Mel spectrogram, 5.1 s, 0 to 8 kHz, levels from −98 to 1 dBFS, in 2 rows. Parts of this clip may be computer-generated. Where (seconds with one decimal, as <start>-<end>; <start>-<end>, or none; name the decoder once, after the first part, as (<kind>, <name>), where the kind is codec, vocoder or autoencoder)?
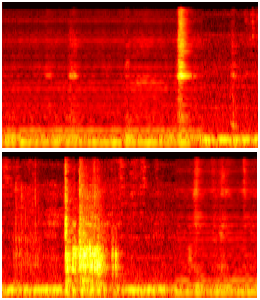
0.0-2.0 (vocoder, HiFi-GAN); 4.3-5.1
